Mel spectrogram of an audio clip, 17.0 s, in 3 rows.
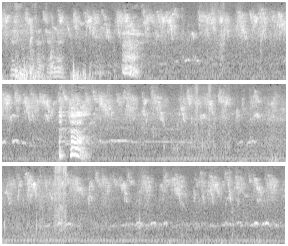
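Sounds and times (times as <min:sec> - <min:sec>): small birds chirping: 0:00.0 - 0:17.0
brief rustle: 0:12.2 - 0:12.8.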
